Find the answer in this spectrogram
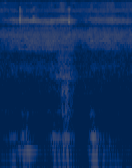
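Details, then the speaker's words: A senior dog snores in the background while its owner talks. "You can probably hear my senior dog snoring, so I hope you enjoy it."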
